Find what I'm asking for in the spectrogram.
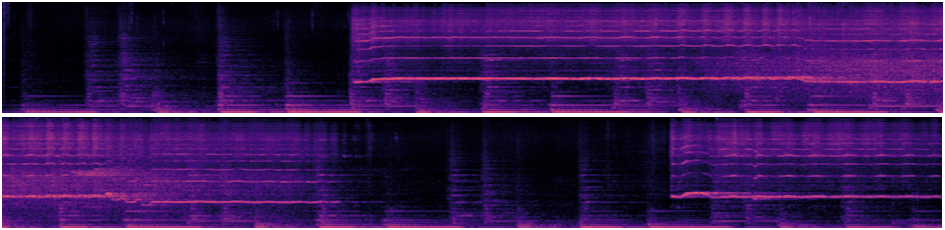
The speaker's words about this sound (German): Das ist also die Nai, diese Flöte, von der wir schon gesprochen haben.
